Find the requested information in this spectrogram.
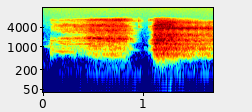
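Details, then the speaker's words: Adult male live-streamer, who coughed just before in a warm room (70°F), takes two loud breaths with a faint whistling edge; he says he rarely wheezes and does not know why: wheezing. "Yeah, I have zero idea why I'm wheezing. It's so weird. I don't weeze that often usually, by the way."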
